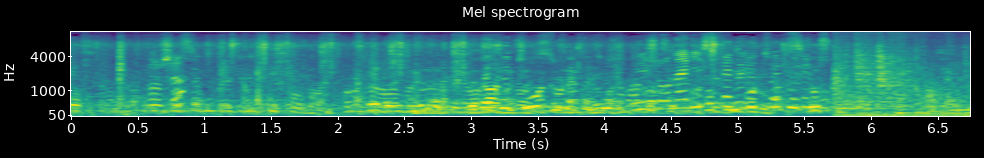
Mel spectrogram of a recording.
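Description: A crowd of men and women chatter closely.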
